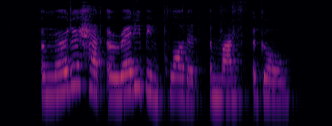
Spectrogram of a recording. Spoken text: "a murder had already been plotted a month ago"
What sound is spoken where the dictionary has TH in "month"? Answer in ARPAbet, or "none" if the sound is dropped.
TH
